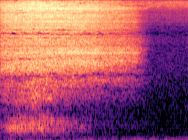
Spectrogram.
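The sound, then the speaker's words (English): A deep breath taken during a guided breathing exercise, heard as a soft, airy rush lasting over a second before it stops. It is quiet and stands alone, with no talking. “let's breathe, take a deep breath.”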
